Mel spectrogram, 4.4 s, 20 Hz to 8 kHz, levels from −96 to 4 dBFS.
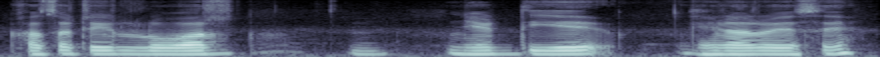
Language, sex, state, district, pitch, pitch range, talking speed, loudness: Bengali, male, West Bengal, Cooch Behar, 135 Hz, 130-145 Hz, 80 wpm, -18 LUFS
